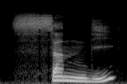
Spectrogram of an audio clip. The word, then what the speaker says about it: samedi: Then samedi, samedi, don't insist on the hein? Samedi, samedi, all right?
